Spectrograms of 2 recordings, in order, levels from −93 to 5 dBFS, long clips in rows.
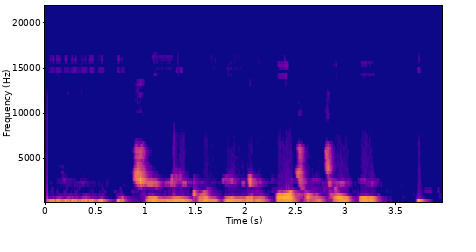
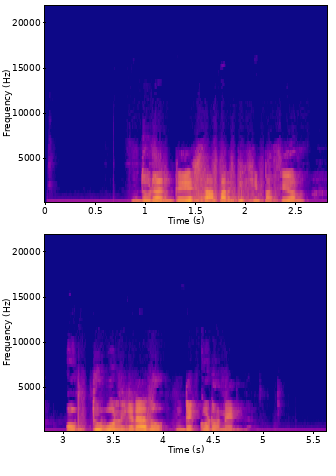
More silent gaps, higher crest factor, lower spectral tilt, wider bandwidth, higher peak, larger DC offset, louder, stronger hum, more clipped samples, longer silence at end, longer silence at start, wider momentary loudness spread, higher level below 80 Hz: first, 3.52-3.56 s vs none; about the same, 20 dB vs 22 dB; about the same, -7.5 dB/octave vs -7 dB/octave; second, 6.6 kHz vs 9.6 kHz; first, -2 dBFS vs -6 dBFS; neither; first, -23 LUFS vs -26 LUFS; neither; neither; second, 0.15 s vs 0.85 s; second, 0 s vs 0.85 s; second, 8 LU vs 11 LU; first, -40 dBFS vs -54 dBFS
